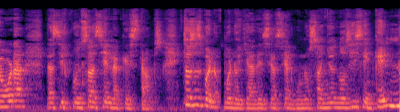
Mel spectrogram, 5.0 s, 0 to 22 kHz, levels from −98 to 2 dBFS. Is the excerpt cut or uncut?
cut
